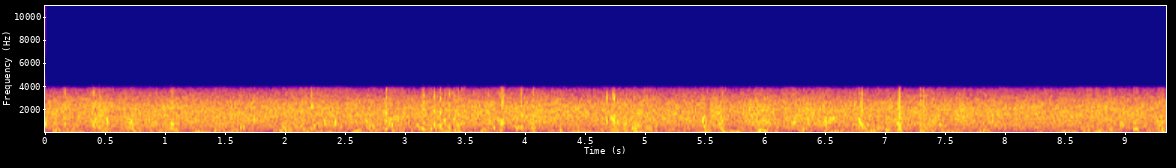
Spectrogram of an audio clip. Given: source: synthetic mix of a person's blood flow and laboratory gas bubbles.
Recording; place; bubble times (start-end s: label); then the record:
Doppler ultrasound of blood flow; precordium
0.00-0.27 s: bubbles
0.36-1.17 s: bubbles
1.39-1.54 s: bubbles
1.60-1.78 s: bubbles
1.89-2.51 s: bubbles
2.64-3.50 s: bubbles
3.55-3.61 s: bubbles
3.70-3.85 s: bubbles
3.88-4.16 s: bubbles
4.21-4.36 s: bubbles
4.61-5.38 s: bubbles
5.44-5.67 s: bubbles
5.77-6.69 s: bubbles
6.75-7.52 s: bubbles
8.61-8.80 s: bubbles
8.84-9.01 s: bubbles
9.03-9.35 s: bubbles
From the record:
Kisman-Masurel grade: 333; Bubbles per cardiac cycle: rolling drumbeat, 9 or more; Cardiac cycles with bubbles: 50 to 99%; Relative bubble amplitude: loud (0.450 to 0.775); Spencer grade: 3 (all of the cardiac periods contain showers or single bubble signals, but not dominating or overriding the cardiac motion signals); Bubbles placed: anywhere in the cardiac cycle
